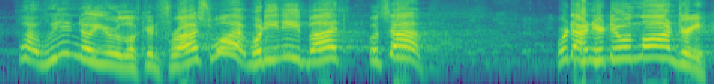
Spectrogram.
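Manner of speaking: high-pitched, casual fake-innocent brother; mock-innocent, quick and high; feigned innocence.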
